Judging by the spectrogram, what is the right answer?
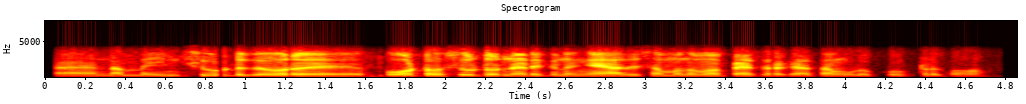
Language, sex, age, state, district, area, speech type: Tamil, male, 30-45, Tamil Nadu, Erode, rural, conversation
